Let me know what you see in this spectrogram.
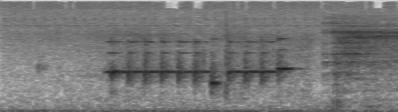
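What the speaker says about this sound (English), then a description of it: "And there goes my phone." A phone rings nearby with a steady electronic tone of repeated pulses lasting about a second, then cuts off into a brief broadband rustle; no one speaks.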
